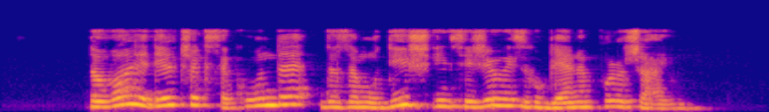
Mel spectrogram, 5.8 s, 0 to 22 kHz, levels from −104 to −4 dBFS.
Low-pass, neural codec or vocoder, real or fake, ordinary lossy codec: 7.2 kHz; vocoder, 44.1 kHz, 80 mel bands, Vocos; fake; Opus, 64 kbps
